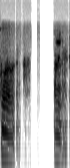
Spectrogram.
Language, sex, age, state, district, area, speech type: Manipuri, male, 30-45, Manipur, Kangpokpi, urban, conversation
